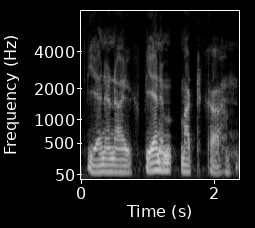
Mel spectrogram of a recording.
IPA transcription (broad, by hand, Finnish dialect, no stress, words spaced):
piænen ɑi piænem mɑtkɑː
